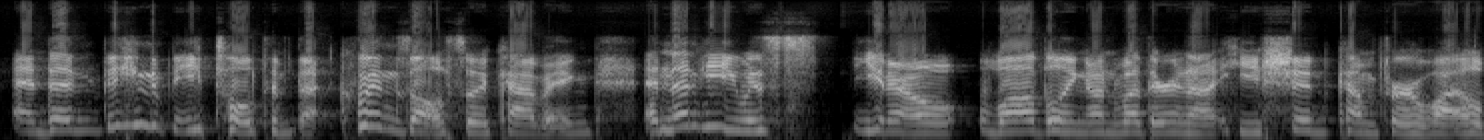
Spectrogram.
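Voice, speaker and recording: A woman's voice: a little high, pushed and bright, rough recording. A woman playing a tabletop game, often laughing as she describes her character. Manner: laughs through her lines. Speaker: player. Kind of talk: casual tabletop chat.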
